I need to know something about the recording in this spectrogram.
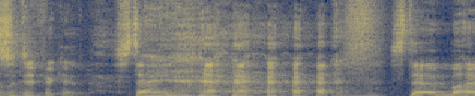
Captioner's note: laughing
